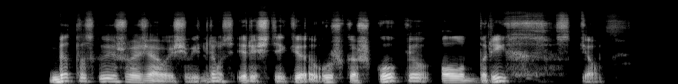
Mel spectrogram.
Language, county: Lithuanian, Klaipėda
